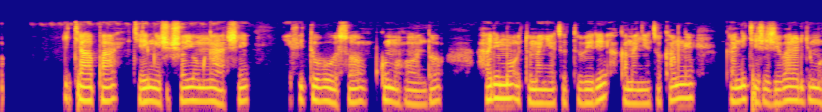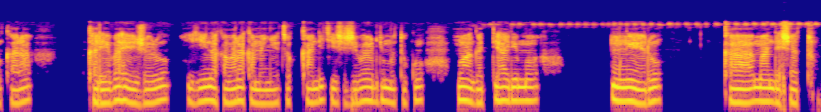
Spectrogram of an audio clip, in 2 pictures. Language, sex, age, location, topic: Kinyarwanda, male, 18-24, Kigali, government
